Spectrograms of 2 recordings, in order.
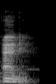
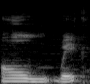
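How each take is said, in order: First: It sounds like Annick, with no l sound. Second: The l and w sounds are both pronounced. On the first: "apparently people call it Anik" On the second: "that's how we would pronounce it"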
